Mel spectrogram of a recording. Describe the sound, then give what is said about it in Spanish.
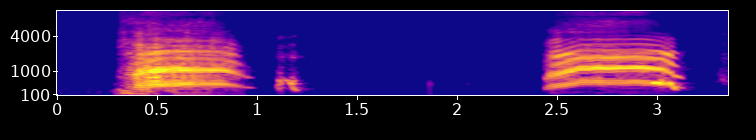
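Two loud, hoarse screams from a Korean water deer, each lasting under a second and separated by a pause, with a short raspy grunt after the first call. No one speaks. “Entonces dice, por eso es que los gritos que parecían de ciervo eran extraños.”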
